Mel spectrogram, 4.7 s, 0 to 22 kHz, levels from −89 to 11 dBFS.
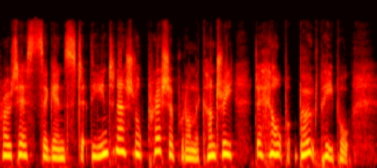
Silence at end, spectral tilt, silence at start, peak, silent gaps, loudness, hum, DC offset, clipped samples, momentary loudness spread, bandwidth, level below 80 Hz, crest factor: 0.05 s; -4 dB/octave; 0 s; -8 dBFS; none; -22 LUFS; none; under 0.1%; under 0.1%; 5 LU; 14.5 kHz; -54 dBFS; 14 dB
